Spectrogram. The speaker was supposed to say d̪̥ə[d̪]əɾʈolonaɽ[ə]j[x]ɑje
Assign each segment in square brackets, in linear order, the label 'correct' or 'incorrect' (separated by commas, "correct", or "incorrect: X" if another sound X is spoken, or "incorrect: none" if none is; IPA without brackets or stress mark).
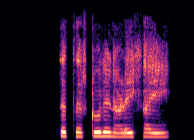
incorrect: t̪, correct, correct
